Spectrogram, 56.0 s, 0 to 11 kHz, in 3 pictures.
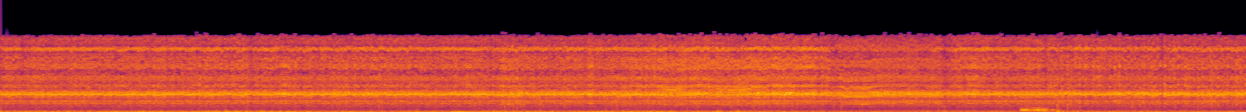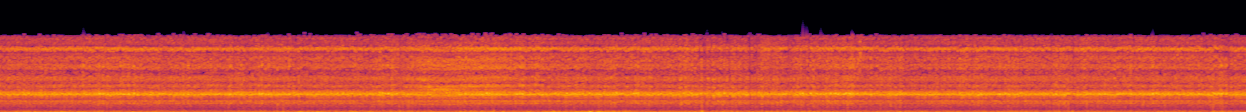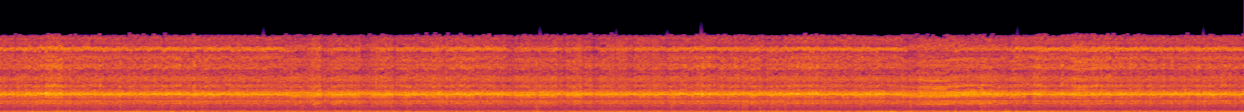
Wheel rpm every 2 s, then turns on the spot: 230, 230, 230, 230, 230, 220, 230, 230, 230, 240, 240, 230, 230, 230, 230, 230, 230, 230, 240, 230, 230, 230, 230, 230, 240, 230, 230, 230.
none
